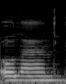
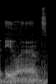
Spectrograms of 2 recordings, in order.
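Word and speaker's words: ALAND: Yeah, so at that Coex mall, we went to A-Land, which I know it's pronounced O-Land, but everyone says A-Land, so I'm just going to say it to you.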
